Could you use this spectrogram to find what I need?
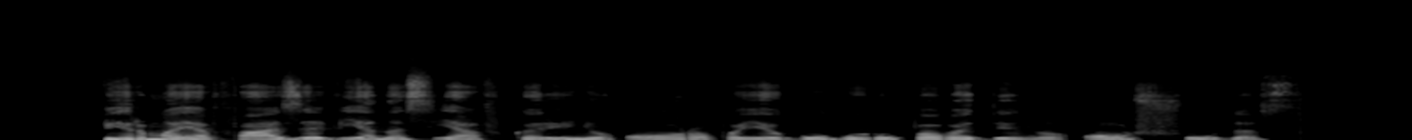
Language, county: Lithuanian, Vilnius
